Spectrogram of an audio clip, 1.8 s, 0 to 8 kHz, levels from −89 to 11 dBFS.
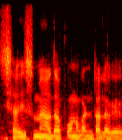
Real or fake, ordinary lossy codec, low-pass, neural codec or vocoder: real; none; none; none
